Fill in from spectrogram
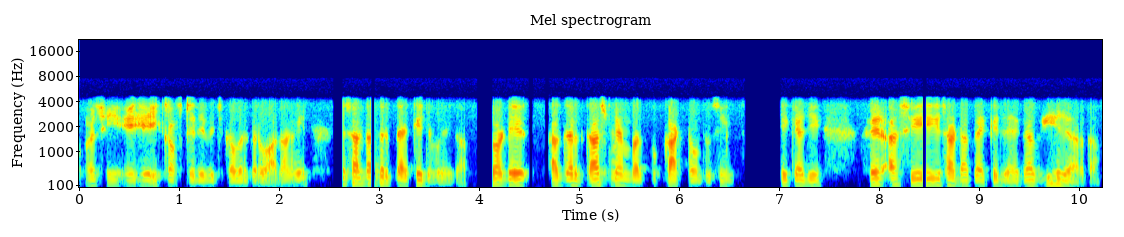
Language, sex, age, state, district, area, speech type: Punjabi, male, 18-30, Punjab, Patiala, rural, conversation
